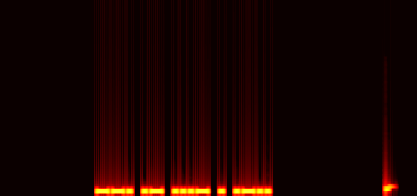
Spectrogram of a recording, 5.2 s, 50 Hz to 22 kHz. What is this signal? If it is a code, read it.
Morse code, heard as a keyed tone, about 25 wpm, 690 Hz. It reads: GAVEL
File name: practice / 25wpm / Easy Words with Hints - 25wpm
